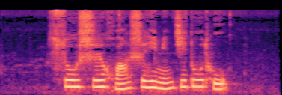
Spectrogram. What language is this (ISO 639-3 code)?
zho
